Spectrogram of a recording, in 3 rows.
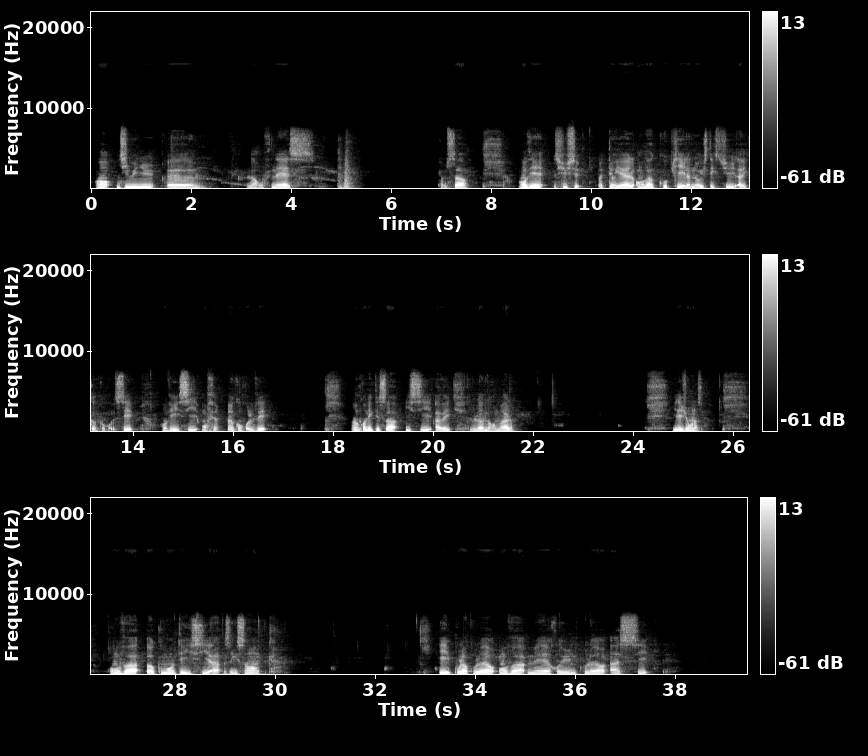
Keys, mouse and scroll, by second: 2.7-5.6 drag, 9.5-9.8 scroll down 10, 9.8 right click, 14.3 right click, 15.5 ctrl+v, 21.0 click, 22.5-22.8 scroll up 5, 23.4-24.1 scroll down 3, 29.7 KP_0, 31.9-34.3 middle drag, 35.8 click, 37.2 click.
